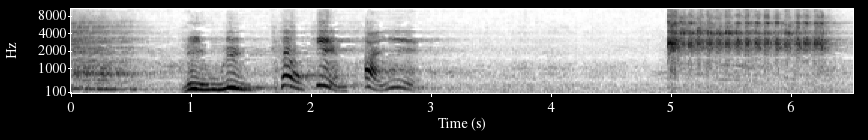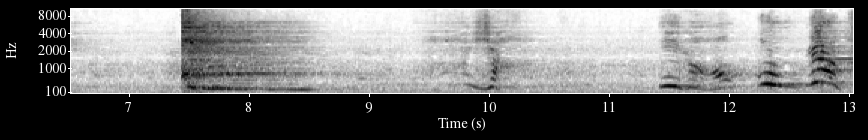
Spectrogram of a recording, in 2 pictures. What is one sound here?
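A man declaims in a high, sliding stage voice.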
